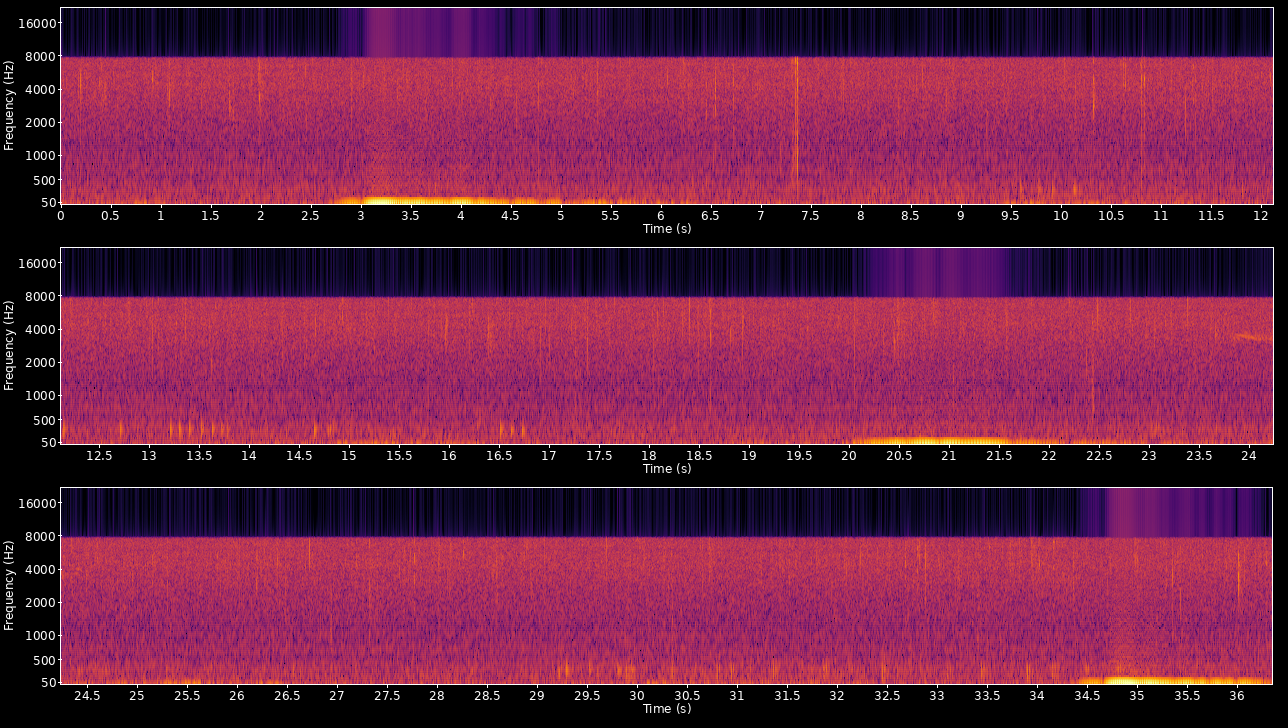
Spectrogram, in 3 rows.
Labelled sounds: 23.8	24.2	humpback whale, 3.2 to 3.7 kHz

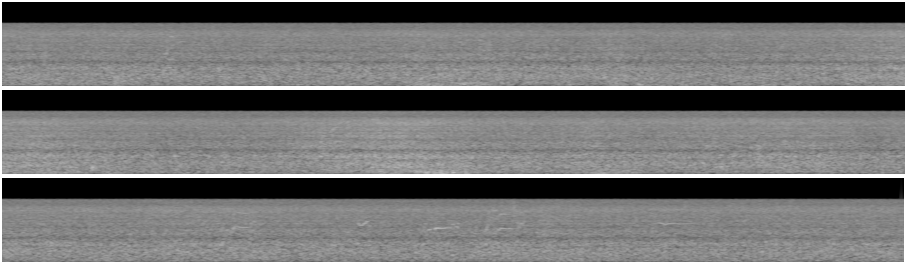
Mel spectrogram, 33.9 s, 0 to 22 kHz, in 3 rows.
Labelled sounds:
25.5	25.7	killer whale, offshore, 1.8 to 2.1 kHz
27.9	28.3	killer whale, offshore, 1.7 to 2.0 kHz
30.8	31.1	killer whale, offshore, 2.2 to 2.5 kHz

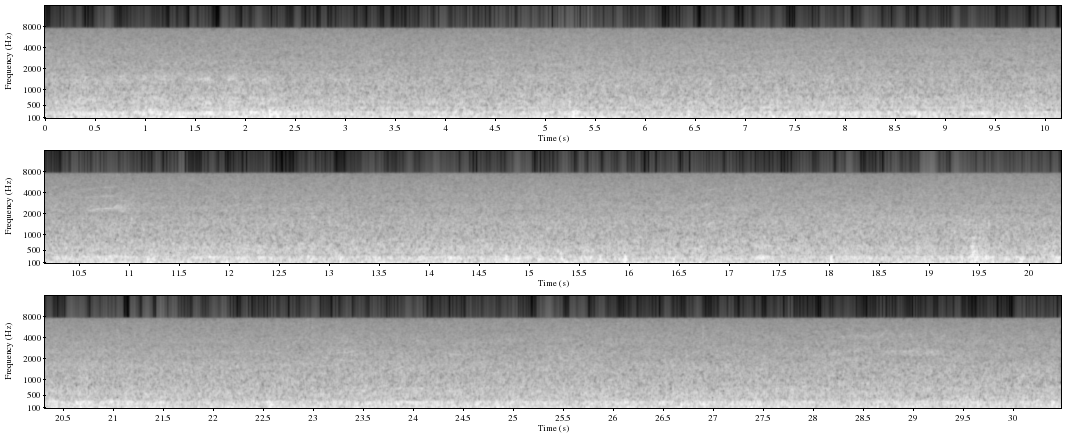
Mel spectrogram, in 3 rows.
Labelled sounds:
10.6	11.0	killer whale, 1.7 to 3.6 kHz

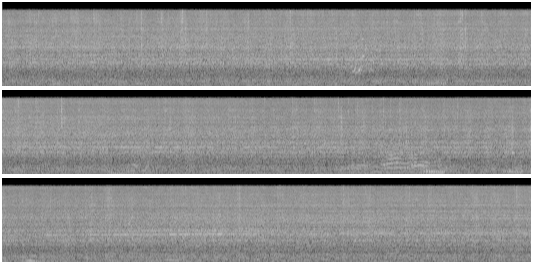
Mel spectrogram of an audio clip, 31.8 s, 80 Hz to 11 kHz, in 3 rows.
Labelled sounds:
18.1	18.5	humpback whale, 0.45 to 0.56 kHz

